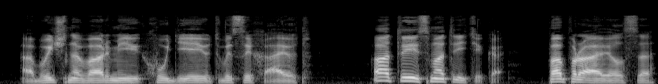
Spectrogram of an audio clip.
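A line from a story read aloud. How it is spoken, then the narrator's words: Laughing. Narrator (Russian): смеялся Махини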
